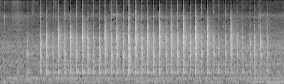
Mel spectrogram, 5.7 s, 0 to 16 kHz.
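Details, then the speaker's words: Fiat Uno Fire Evo 1.0 on a cold first start of the morning: crisp, bright ticking about six a second over a faint hum that rises with revs; valves and oil already ruled out, piston slap, needs pistons and an engine rebuild. "vou girar o motor o barulho vai aumentar aqui ó viu aí saia de pistão Aqui Nesse caso tem que trocar os pistões e fazer o motor"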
